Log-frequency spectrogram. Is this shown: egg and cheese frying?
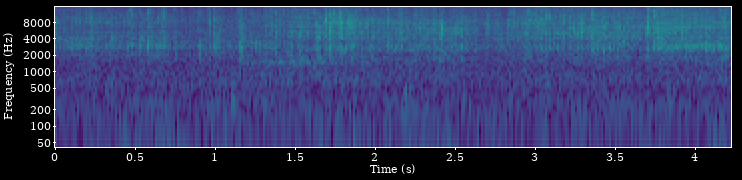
yes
